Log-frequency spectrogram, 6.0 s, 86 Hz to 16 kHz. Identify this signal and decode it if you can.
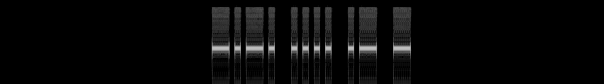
Morse code, heard as a keyed tone, about 21 wpm, 800 Hz. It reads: CHAT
